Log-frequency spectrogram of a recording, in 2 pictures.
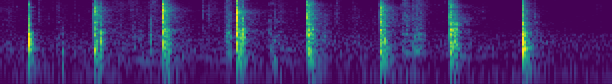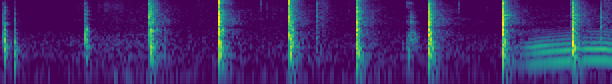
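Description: Hammer blows on a corrugated zinc roofing sheet, a steady run of sharp, loud metallic strikes spaced about half a second apart, close by, with a brief voice right at the end.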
